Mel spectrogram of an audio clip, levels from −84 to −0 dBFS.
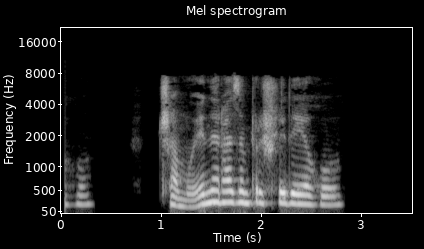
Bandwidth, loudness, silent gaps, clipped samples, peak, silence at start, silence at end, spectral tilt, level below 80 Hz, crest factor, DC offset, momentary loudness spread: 8 kHz; -18 LUFS; 0.34-0.69 s, 0.82-0.97 s; under 0.1%; -4 dBFS; 0.05 s; 0.7 s; -4 dB/octave; -60 dBFS; 16 dB; under 0.1%; 18 LU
